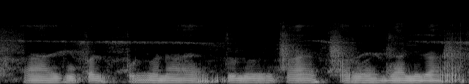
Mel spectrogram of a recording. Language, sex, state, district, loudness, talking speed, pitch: Bhojpuri, male, Uttar Pradesh, Gorakhpur, -31 LUFS, 155 wpm, 95 Hz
